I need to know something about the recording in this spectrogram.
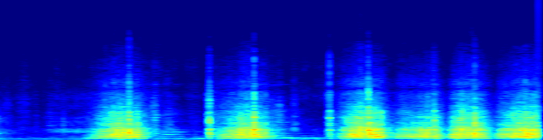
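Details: Traxxas X-Maxx RC truck in heavy-use condition during teardown, drivetrain turned by hand: gritty rasping bursts about twice a second; rough, grinding rotation inside, cause not yet confirmed.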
